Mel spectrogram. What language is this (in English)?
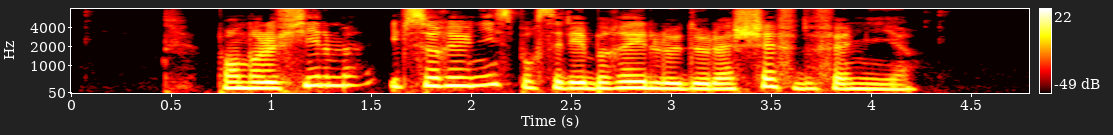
French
